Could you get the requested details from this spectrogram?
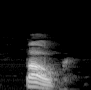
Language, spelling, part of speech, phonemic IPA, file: Dutch, pauk, noun, /pɑu̯k/, Nl-pauk.ogg
- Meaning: kettledrum, usually in the plural: timpani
